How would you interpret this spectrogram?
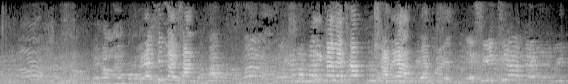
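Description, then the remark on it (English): Children playing in the streets of Donostia (San Sebastián): a steady jumble of high, overlapping young voices calling, chattering and squealing for the whole stretch, with a low rumble underneath and no single voice standing out. “Everywhere I walk, I am struck by the mostly unimpeded freedom children and dogs experience in the streets of Donostia.”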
